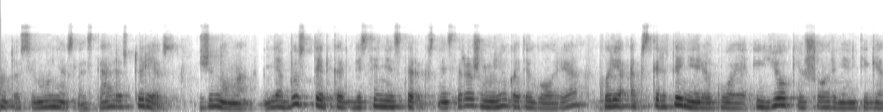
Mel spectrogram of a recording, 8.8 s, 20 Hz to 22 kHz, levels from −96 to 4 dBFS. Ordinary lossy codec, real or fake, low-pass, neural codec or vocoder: Opus, 16 kbps; fake; 7.2 kHz; codec, 16 kHz, 4 kbps, FreqCodec, smaller model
